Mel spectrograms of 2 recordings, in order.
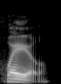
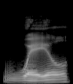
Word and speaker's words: whale: Um, there are some people who still have like an H sound in some words with an H. White or whale, right, instead of a whale.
